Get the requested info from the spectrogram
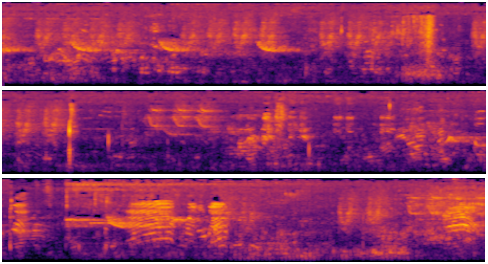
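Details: Baby monkey, hurt and pulling away from an unwanted buddy; repeated high whining cries in short bursts early on and again near the end, mixed with rustling and thumping.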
